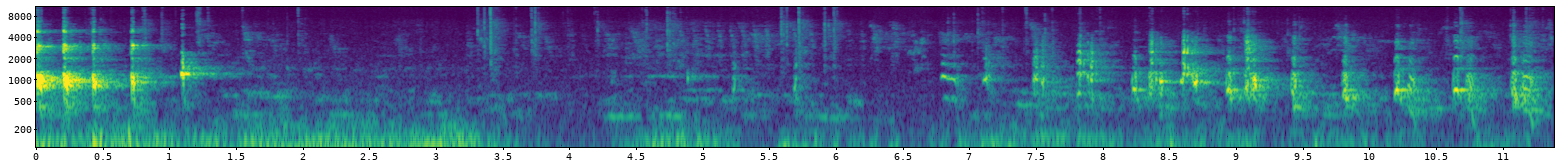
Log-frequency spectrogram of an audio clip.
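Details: Farmed chukar partridge giving harsh clucking notes, first in an excited burst, then a quickening series of chuck calls about two a second; a low hum early on.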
